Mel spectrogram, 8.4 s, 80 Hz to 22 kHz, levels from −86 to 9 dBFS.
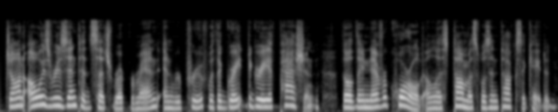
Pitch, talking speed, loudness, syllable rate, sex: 215 Hz, 150 wpm, -18 LUFS, 4.9 syllables/s, female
